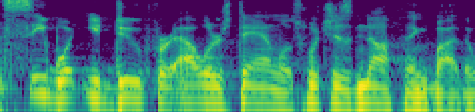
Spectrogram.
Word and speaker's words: Ehlers-Danlos: Okay, let's talk about Ehlers-Danlos. First of all, there's no disease called Ehlers-Danlos. It's Ehlers-Danlos.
